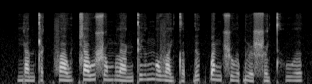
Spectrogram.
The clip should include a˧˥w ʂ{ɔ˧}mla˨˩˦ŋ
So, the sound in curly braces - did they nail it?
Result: yes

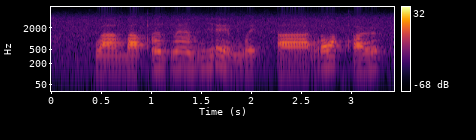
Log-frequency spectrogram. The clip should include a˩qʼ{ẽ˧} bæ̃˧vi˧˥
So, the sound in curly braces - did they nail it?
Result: yes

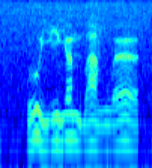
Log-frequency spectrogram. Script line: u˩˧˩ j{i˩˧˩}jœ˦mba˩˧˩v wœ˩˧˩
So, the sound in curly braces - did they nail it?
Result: yes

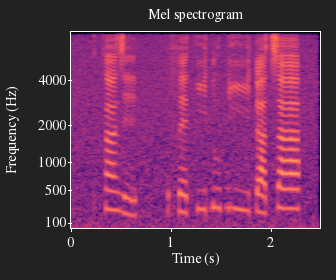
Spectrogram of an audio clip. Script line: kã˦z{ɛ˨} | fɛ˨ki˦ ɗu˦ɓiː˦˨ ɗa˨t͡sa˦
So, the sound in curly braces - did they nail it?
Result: no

